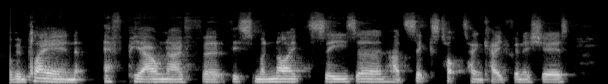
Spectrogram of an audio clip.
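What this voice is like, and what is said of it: Midlands English accent. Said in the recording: “from my accent you can probably tell that I'm a Villa fan, or from the Midlands”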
